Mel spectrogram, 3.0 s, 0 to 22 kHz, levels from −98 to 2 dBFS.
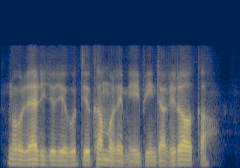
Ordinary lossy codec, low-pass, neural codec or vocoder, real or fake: MP3, 64 kbps; 7.2 kHz; codec, 16 kHz, 0.3 kbps, FocalCodec; fake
